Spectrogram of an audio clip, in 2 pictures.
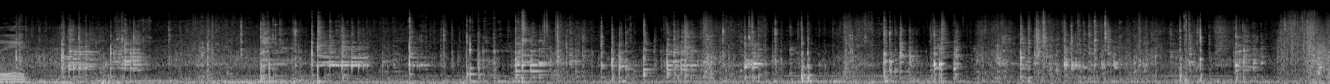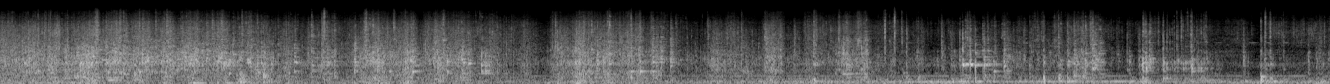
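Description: Cans clatter and knock against each other.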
